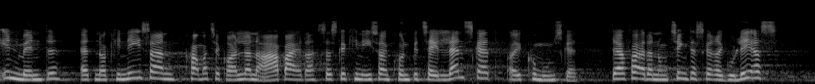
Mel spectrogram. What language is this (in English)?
Danish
